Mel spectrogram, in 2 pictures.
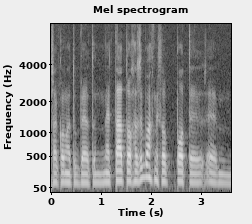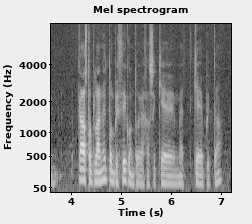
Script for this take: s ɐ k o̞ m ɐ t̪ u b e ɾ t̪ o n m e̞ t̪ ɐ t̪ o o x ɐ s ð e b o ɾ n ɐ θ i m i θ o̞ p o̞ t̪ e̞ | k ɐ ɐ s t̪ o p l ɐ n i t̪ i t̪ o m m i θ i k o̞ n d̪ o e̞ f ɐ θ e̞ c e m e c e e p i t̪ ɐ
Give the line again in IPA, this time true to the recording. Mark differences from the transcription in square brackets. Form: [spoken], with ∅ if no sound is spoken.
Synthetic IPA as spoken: s ɐ k o̞ m ɐ t̪ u b e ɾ t̪ o n m e̞ t̪ ɐ t̪ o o x ɐ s ð e b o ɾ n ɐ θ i m i θ o̞ p o̞ t̪ e̞ | k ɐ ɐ s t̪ o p l ɐ n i t̪ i t̪ o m [b] i θ i k o̞ n [t̪] o e̞ [x] ɐ [s] e̞ c e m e c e e p i t̪ ɐ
